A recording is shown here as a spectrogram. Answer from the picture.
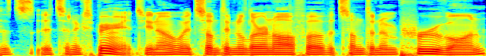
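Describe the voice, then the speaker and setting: In a very clean recording with a silent background, a man with a Midwestern American accent speaks at a fairly low pitch. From Ohio, US Midwest. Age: 20s. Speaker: podcast host. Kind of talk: solo monologue podcast. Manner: casual, with many fillers.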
